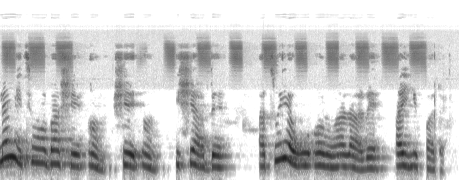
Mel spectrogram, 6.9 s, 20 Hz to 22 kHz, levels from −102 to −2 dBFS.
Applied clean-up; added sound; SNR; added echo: none; Insect; 15 dB; none.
